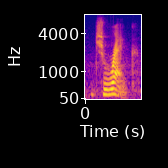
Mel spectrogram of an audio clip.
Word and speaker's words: drank: Primero el verbo drank del pasado. Yes, I drank, pasado. La DR, now, fijaos muy bien en la pronunciación. Drank, no drank. Drank, no. Drank, drank, drank.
